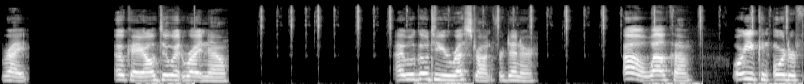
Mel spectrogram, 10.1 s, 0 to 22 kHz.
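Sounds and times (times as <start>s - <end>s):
scissors snipping hair: 3.2s - 10.0s.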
